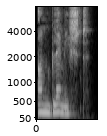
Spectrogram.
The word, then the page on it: unblemished: British English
